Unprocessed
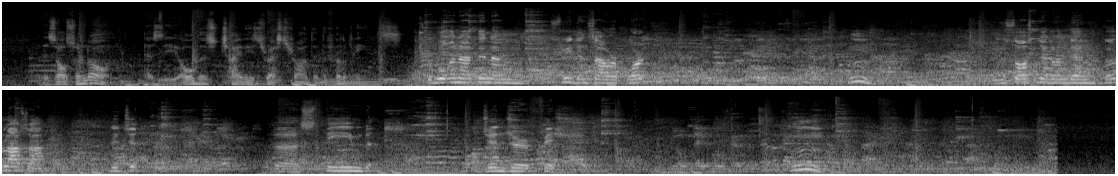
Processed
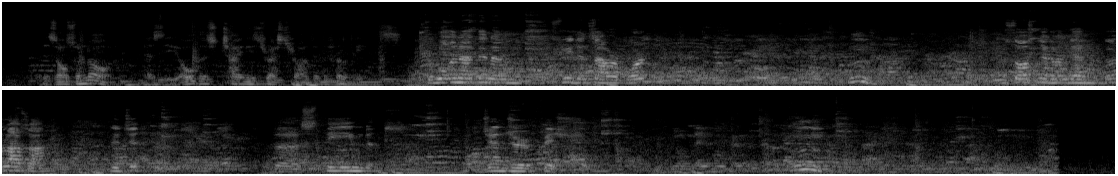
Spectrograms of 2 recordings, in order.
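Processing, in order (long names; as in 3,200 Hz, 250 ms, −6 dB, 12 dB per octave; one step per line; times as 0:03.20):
chorus effect 2.3 Hz, delay 17 ms, depth 3.7 ms
level −9 dB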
